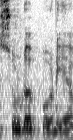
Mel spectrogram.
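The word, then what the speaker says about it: Pseudopodia: सूडोपोडिया बोलते हैं। याद रखेंगे। इस स्ट्रक्चर को बोलते हैं सूडोपोडिया। सूडो पोडिया डेफिनेशन यही है। सॉरी इसकी स्पेलिंग यही होती है। पीस में साइलेंट है।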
